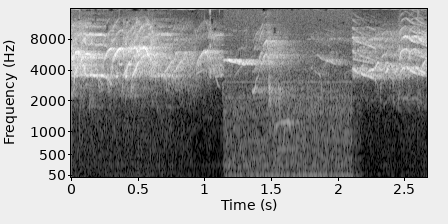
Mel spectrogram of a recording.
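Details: Newly hatched common pheasant chicks on their first outing, led by their mother and fallen into a drainage ditch in a magpie's territory, give thin, high, overlapping peeps and cheeps, with a burst of broad rustling noise midway.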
